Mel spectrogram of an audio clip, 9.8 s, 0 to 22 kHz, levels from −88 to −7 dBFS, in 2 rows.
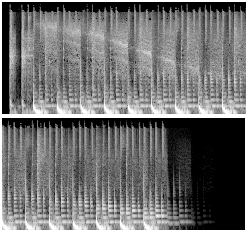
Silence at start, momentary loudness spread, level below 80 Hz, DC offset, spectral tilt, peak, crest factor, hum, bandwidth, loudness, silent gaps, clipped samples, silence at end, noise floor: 0.15 s; 3 LU; -18 dBFS; under 0.1%; -4 dB/octave; 0 dBFS; 14 dB; none; over 20 kHz; -13 LUFS; none; under 0.1%; 1.3 s; -69 dBFS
